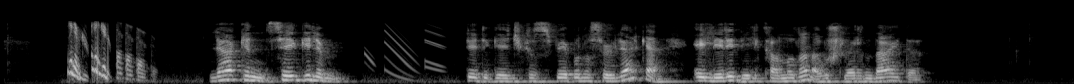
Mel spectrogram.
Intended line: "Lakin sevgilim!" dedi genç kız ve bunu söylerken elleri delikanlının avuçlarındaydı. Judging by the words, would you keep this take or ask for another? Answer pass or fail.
pass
